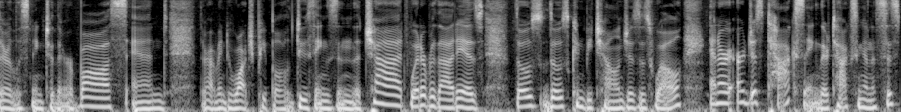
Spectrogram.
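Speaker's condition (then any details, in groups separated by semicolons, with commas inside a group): No condition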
